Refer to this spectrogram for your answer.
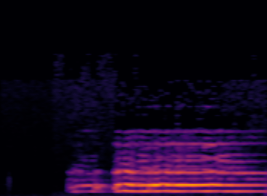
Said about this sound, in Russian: Петухи запели, запели рано-рано, разбудили важного, важного барана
